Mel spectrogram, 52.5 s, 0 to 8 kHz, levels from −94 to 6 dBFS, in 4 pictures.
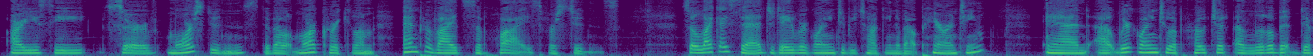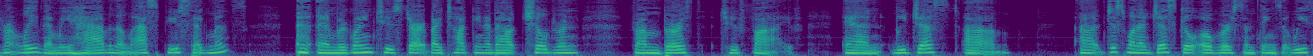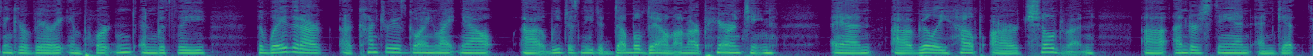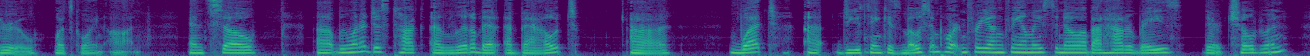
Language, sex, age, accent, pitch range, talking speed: English, female, 50-69, American, 155-185 Hz, 160 wpm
